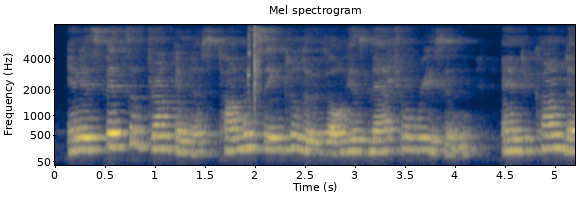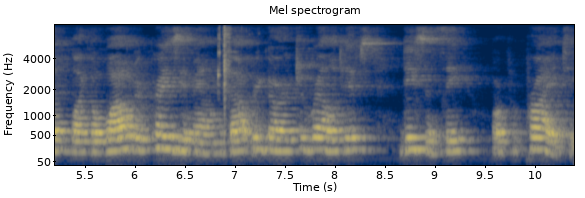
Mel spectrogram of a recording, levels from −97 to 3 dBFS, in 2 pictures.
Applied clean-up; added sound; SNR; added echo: none; Shatter; 20 dB; reverberation time 0.6 s.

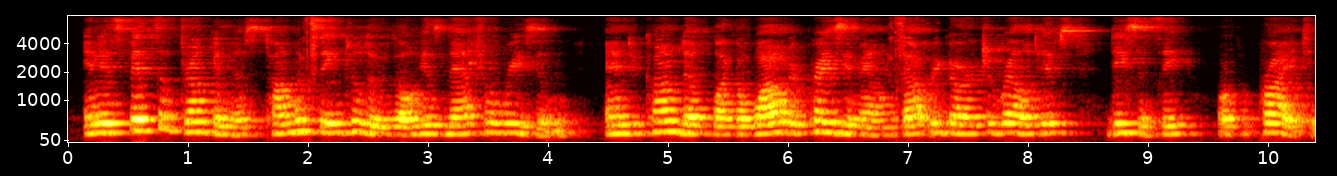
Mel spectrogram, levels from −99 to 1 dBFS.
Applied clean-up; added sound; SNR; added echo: neural separator model SepFormer DNS4.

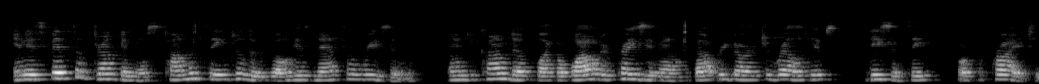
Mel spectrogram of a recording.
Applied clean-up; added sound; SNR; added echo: neural mask model DeepFilterNet 3.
